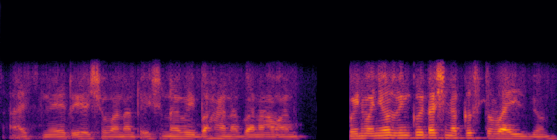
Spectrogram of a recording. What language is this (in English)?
Kashmiri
